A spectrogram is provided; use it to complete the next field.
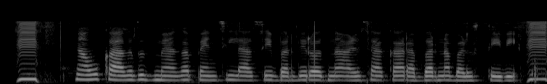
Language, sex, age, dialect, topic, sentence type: Kannada, female, 25-30, Central, agriculture, statement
